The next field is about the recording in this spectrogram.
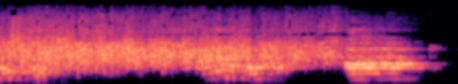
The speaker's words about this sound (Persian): تشویقش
